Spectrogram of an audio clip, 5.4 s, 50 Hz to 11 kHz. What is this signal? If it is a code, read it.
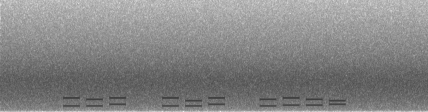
DTMF, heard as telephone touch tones, dialled by machine, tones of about 200 ms, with radio hiss. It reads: 329 319 2657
